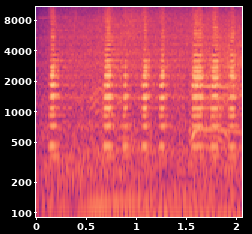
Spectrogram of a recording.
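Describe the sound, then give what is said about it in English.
Car horns honk in the street as motorists drive past teachers protesting outside neighborhood schools: a series of short, moderately faint toots at uneven intervals over a low traffic rumble. “Motorists honked their horns and waved at teachers protesting in front of neighborhood schools.”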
